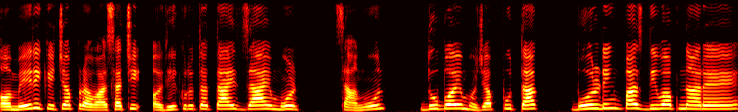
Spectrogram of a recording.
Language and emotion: Goan Konkani, surprised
